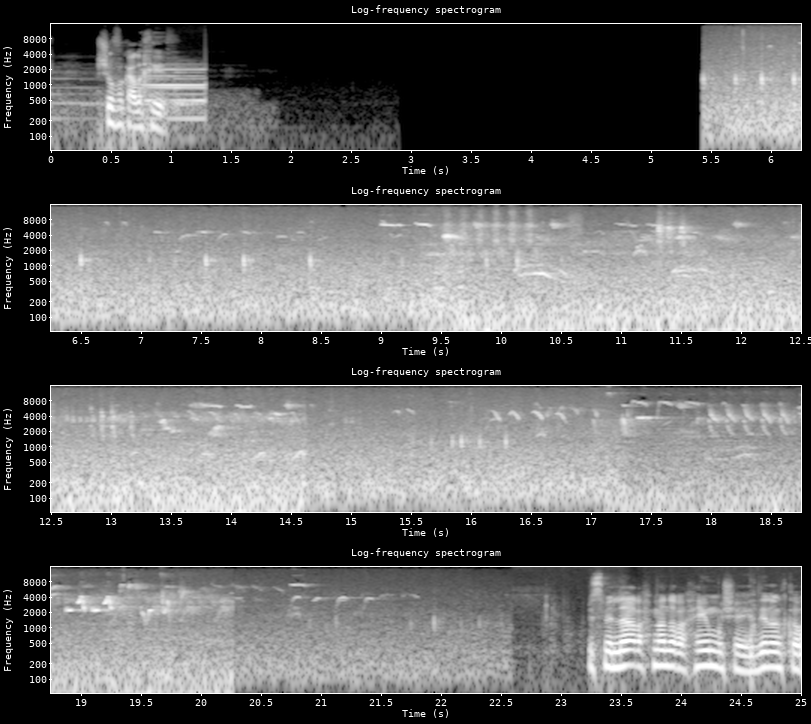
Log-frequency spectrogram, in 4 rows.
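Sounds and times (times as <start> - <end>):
small birds chirping: 5.8 - 22.2.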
